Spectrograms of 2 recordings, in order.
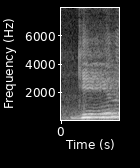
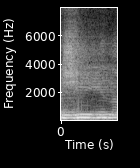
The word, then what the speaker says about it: Geena: Geena escreve sem U mesmo, viu? Não é Geena não, porque em hebraico todas as palavras com G tem som de G forte, ela nunca vai ter som de J.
